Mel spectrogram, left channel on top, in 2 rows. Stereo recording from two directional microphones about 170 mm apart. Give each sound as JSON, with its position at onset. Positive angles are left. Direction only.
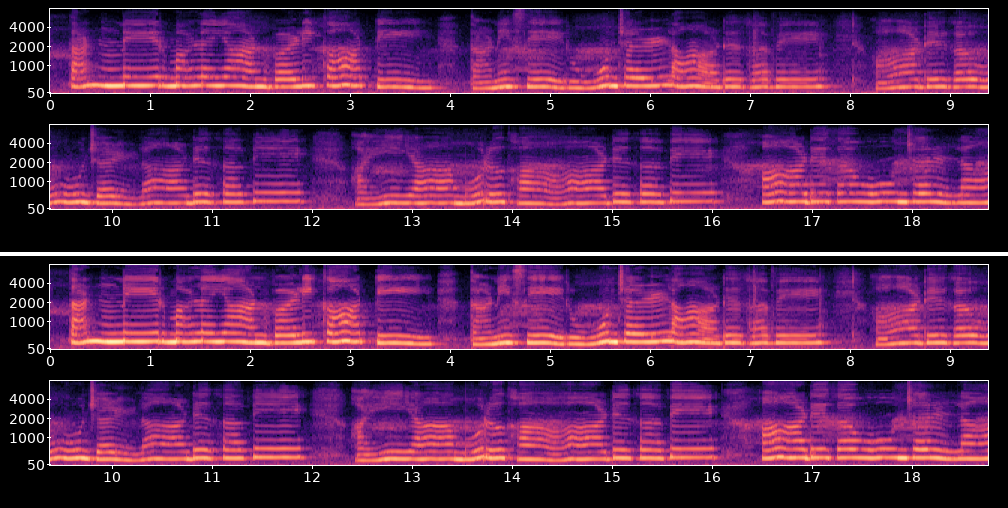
{"t": 0.2, "sound": "child singing", "side_deg": -20}
{"t": 4.2, "sound": "speech", "side_deg": -20}
{"t": 8.3, "sound": "female singing", "side_deg": -15}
